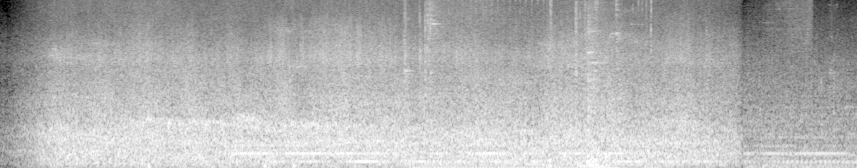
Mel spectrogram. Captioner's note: the loudest wind noises of all time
